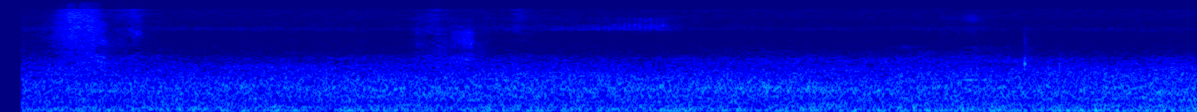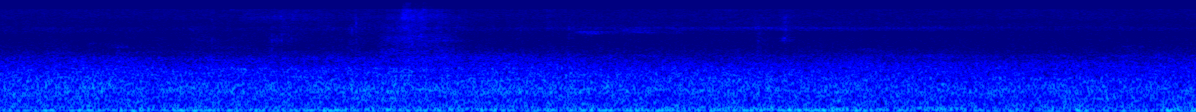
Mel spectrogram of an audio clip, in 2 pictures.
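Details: Only a steady, even broadband rumble like machinery or traffic runs throughout, with no clear animal voice.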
